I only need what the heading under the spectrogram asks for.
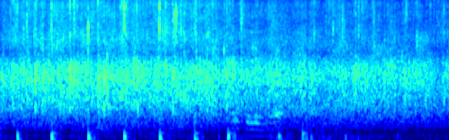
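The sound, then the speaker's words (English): A church audience gives soft, steady applause to welcome a guest speaker. The broad clapping holds at a low, even level, and a series of regular low thuds sounds beneath it. “So if you would put your hands together, give a welcome to Jim King.”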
